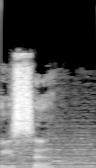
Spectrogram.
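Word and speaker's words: Isa: na visão do islamismo jesus ou issam como é pronunciado no islã seria apenas mais um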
